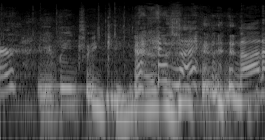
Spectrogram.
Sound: laughter

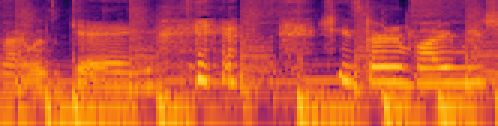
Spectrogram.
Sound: laughs

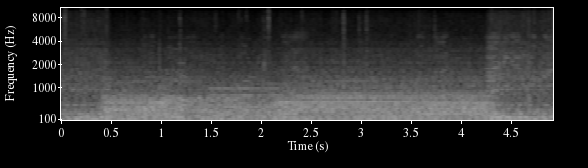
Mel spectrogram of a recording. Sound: motorcycles roaring

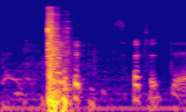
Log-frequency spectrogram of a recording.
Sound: laughing; door slams

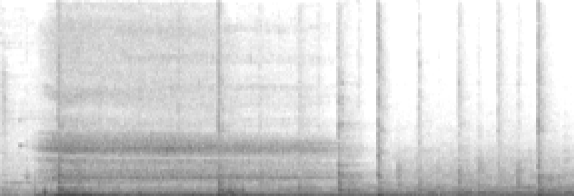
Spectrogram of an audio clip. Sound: gasps

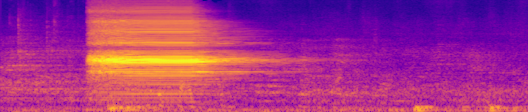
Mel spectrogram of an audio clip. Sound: loud buzzer blaring

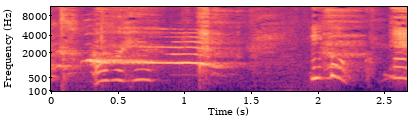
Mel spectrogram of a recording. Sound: laughs

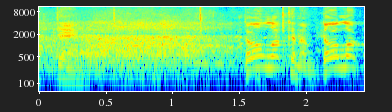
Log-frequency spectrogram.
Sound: audience laughter

